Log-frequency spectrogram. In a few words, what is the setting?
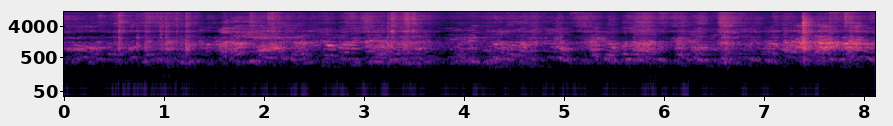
crowded indoor space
